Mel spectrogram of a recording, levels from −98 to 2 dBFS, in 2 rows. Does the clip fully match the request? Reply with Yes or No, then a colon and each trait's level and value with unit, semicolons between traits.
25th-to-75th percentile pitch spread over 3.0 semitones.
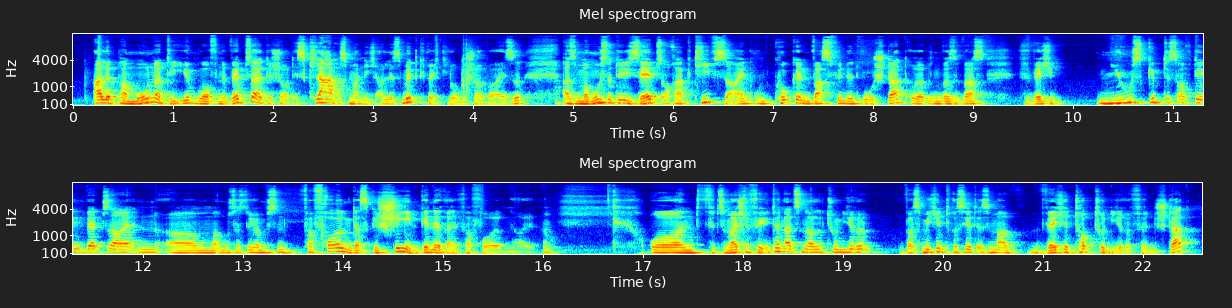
Yes: average, 3.6 semitones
